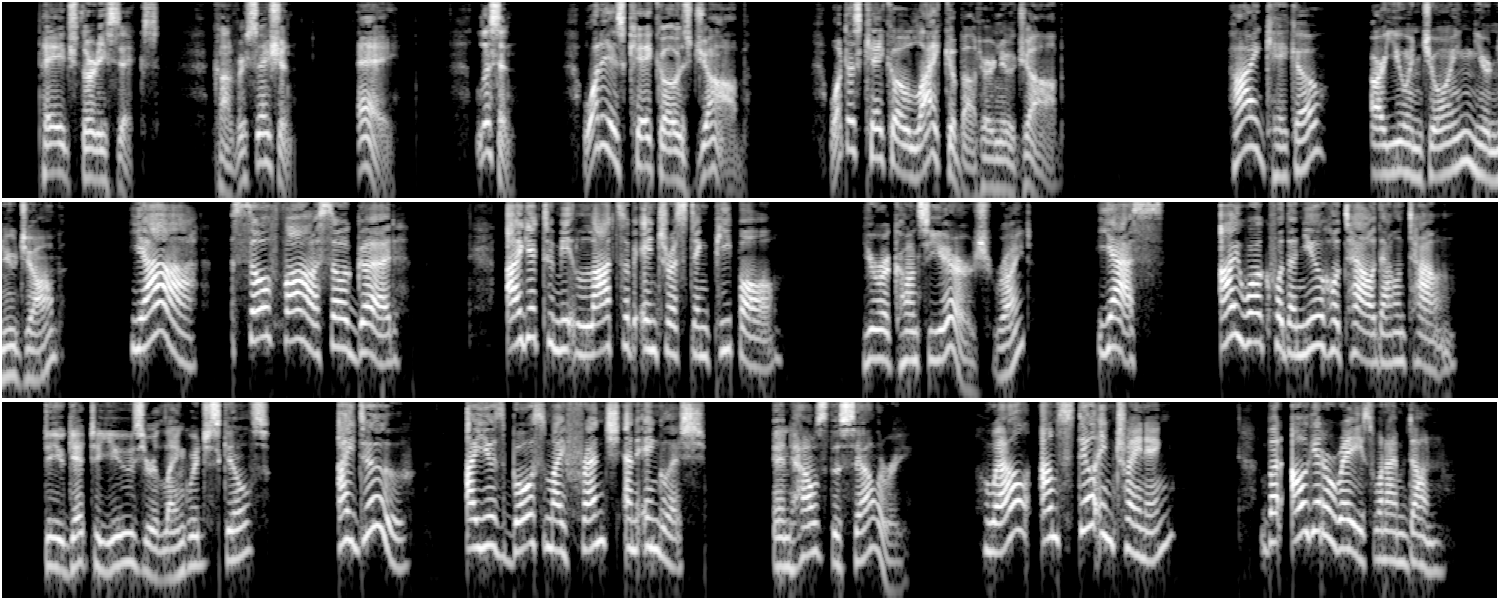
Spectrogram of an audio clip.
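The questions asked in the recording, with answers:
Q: What is Keiko's job?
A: She is a concierge at the new hotel downtown.

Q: What does Keiko like about her new job?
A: She gets to meet lots of interesting people.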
